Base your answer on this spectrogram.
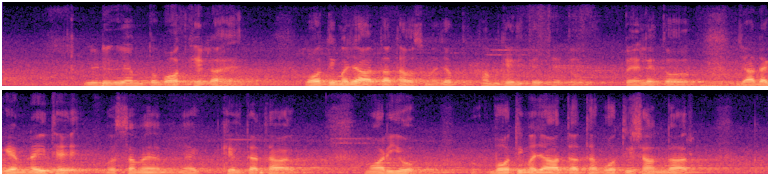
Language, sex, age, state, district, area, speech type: Hindi, male, 30-45, Madhya Pradesh, Hoshangabad, rural, spontaneous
